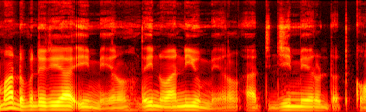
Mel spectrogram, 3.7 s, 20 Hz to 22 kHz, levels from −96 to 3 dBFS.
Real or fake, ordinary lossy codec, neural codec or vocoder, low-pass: fake; none; vocoder, 44.1 kHz, 128 mel bands every 256 samples, BigVGAN v2; none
